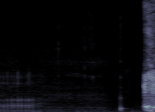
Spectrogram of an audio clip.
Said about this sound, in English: Yeah, but I got this cough.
